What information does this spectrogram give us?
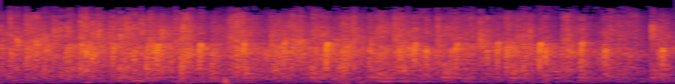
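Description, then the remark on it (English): A crowd claps steadily, a dense, continuous wash of many hands that holds at an even loudness throughout before easing slightly at the very end. “So let's give them a round of applause on that one.”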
